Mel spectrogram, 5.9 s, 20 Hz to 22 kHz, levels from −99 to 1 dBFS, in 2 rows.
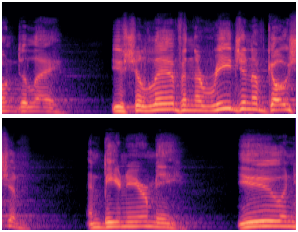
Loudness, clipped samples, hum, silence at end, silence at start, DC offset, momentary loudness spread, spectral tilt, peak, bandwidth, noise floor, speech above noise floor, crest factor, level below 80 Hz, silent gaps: -25 LUFS; under 0.1%; none; 0 s; 0 s; under 0.1%; 12 LU; -5.5 dB/octave; -10 dBFS; 12.5 kHz; -65 dBFS; 41 dB; 14 dB; -68 dBFS; none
